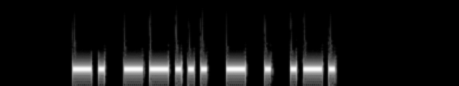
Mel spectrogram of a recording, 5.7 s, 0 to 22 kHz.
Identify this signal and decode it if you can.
Morse code, heard as a keyed tone, about 15 wpm, 700 Hz. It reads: N7TER
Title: USA Call Signs - 5 Characters - Repeated 3x - 15wpm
